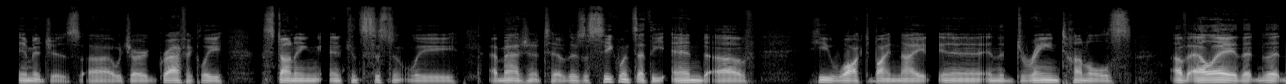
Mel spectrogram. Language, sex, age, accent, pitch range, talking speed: English, male, 40-59, American, 80-95 Hz, 135 wpm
